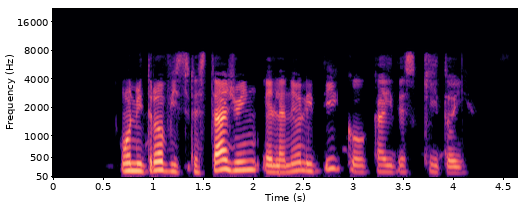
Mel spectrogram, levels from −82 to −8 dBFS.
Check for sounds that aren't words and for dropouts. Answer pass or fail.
pass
